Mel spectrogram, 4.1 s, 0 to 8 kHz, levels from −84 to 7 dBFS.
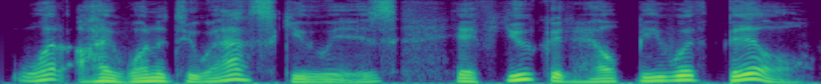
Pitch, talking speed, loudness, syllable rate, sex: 115 Hz, 205 wpm, -17 LUFS, 4.1 syllables/s, male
